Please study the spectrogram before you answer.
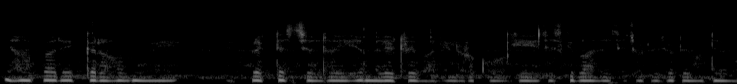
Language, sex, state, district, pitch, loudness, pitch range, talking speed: Hindi, female, Bihar, Gaya, 175 Hz, -45 LUFS, 170-185 Hz, 155 wpm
